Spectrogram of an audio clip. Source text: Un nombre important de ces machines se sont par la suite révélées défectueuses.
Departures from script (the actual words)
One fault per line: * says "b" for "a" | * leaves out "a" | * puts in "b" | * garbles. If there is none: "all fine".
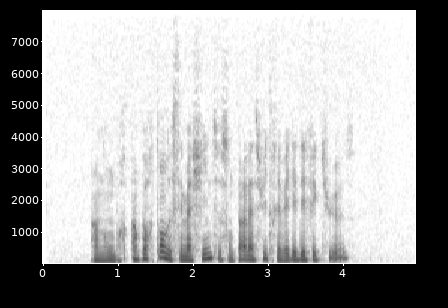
all fine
